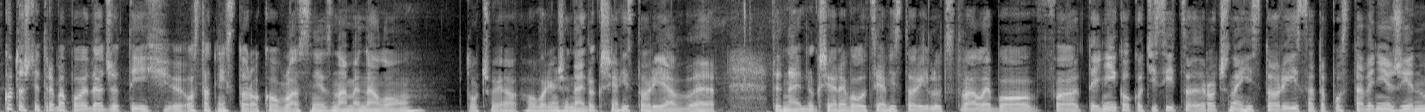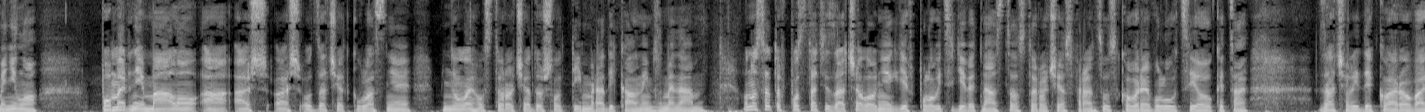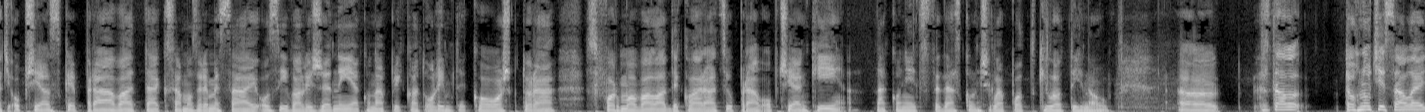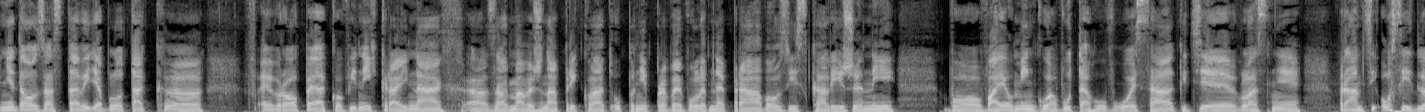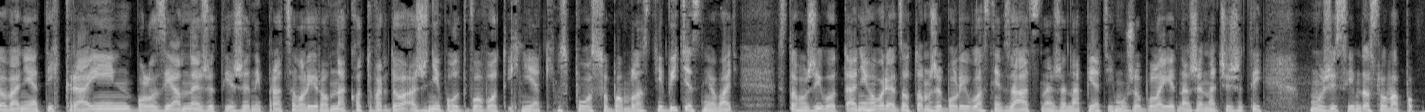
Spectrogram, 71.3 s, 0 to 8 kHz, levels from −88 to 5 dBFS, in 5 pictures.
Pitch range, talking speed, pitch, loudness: 145-160 Hz, 145 wpm, 150 Hz, -17 LUFS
